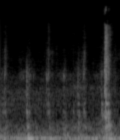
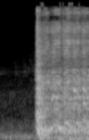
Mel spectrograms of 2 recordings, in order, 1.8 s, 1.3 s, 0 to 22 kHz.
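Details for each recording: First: 1969 VW Beetle, first start attempt in 33 years, rebuilt carburetor and rigged fuel supply: about two seconds of even cranking that never fires; cranks but no start, later runs after the points were cleaned. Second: 1969 VW Beetle first start in 33 years after cleaning points, rebuilding carburetor and rigging a makeshift fuel tank: quiet, then catches abruptly into a steady air-cooled running note; clean first start.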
